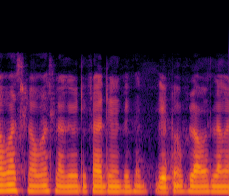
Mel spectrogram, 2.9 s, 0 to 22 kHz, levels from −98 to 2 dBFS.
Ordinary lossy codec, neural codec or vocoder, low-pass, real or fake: none; codec, 44.1 kHz, 7.8 kbps, Pupu-Codec; 7.2 kHz; fake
